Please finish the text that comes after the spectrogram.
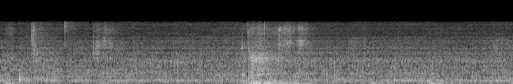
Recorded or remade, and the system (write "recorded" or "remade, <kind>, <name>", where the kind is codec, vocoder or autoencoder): remade, codec, SNAC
